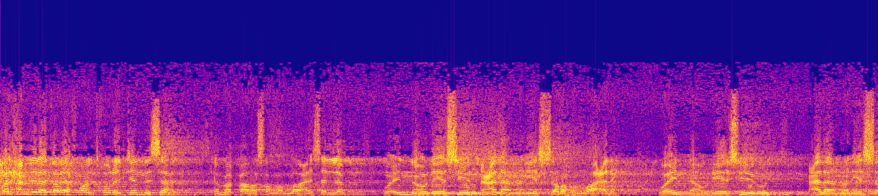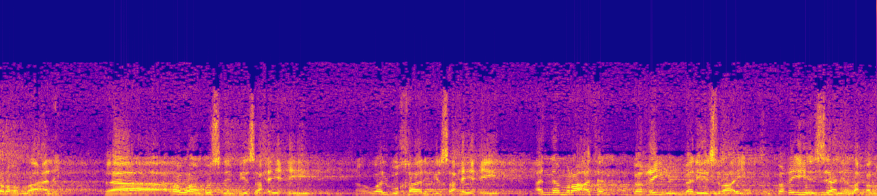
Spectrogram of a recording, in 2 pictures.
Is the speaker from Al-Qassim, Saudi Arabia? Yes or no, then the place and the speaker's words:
yes; Al-Qassim, Saudi Arabia; عندنا بالقصيم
